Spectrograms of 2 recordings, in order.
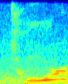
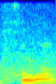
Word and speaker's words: Thor: I had a driver one time whose actual name is, well, his name's pronounced Tor, but it's spelled like Thor. So for the longest time, I called him Thor, which I feel like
